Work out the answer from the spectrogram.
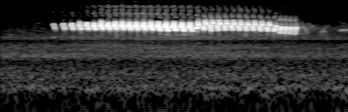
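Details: Orange-crowned Warbler (Leiothlypis celata), a spring migrant of Washington deciduous shrubs such as hawthorns, alders and willows, sings a fast, high, musical trill of about two dozen notes that swells, rises slightly, then falls off lower at the end.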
